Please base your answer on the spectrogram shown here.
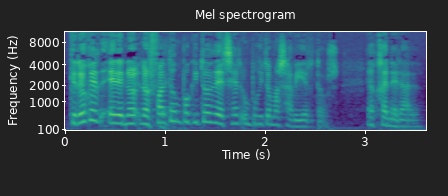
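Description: A woman poet speaking as an interview guest in a lively, emphatic way. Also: fairly high pitch. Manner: lively, emphatic, quick-talking. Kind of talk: interview conversation.

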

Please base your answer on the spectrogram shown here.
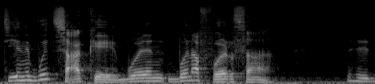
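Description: Man putting on a cheeky, halting tennis star. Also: mid-range voice, expressive, a little mellow. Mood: boastful, cheeky. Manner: halting, stumbling over words. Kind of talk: improvised radio comedy impression.

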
